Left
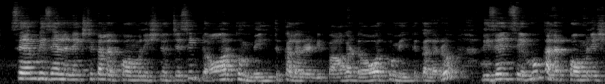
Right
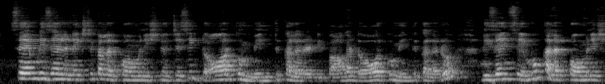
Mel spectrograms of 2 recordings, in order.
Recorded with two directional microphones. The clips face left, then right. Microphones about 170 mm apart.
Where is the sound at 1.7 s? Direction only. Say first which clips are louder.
Even; 15° left (ahead or behind).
